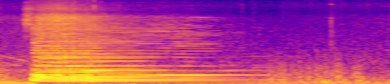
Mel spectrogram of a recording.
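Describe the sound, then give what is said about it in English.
A large ferry boat joining other boats near orcas in a narrow channel sounds one loud, deep horn blast that starts abruptly, holds a rich droning tone for over a second, then fades away. No one speaks. “As we all enjoy the view of the orcas, a large ferry boat joins the crowd in the channel.”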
